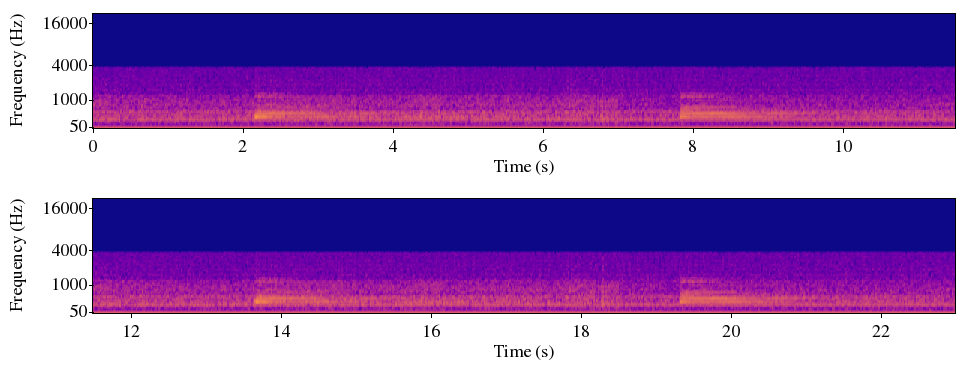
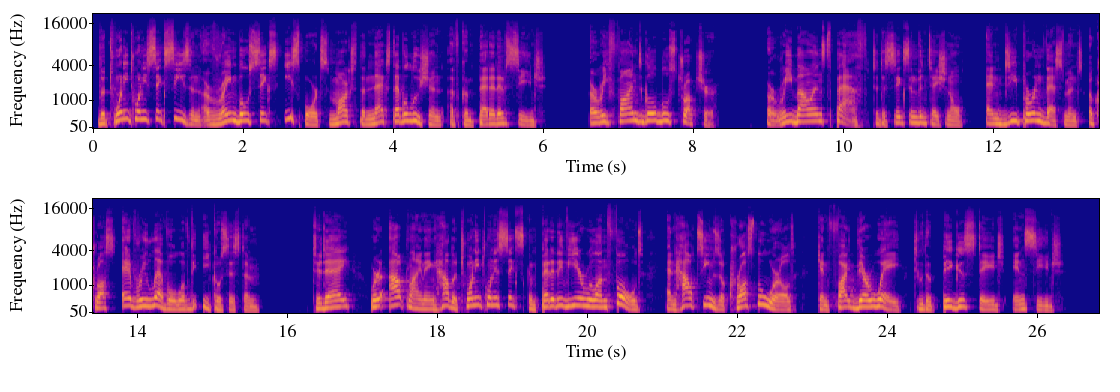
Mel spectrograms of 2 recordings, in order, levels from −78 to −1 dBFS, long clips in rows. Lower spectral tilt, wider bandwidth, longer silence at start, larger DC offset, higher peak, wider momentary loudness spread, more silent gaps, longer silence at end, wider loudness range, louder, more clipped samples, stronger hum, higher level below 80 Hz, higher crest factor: about the same, -4 dB/octave vs -4.5 dB/octave; second, 4 kHz vs 18 kHz; about the same, 0 s vs 0.05 s; first, 2% vs under 0.1%; second, -18 dBFS vs -10 dBFS; about the same, 8 LU vs 9 LU; second, none vs 6.05-6.53 s, 11.70-11.89 s, 15.70-16.04 s; second, 0 s vs 0.5 s; about the same, 4 LU vs 3 LU; second, -36 LUFS vs -26 LUFS; neither; neither; first, -60 dBFS vs -70 dBFS; about the same, 18 dB vs 18 dB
